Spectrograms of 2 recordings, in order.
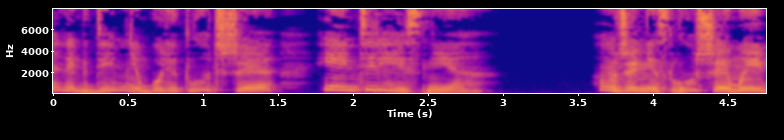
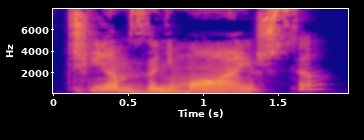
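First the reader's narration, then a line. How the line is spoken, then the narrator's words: Cat's purr. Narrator (Russian): промурлыкал кот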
